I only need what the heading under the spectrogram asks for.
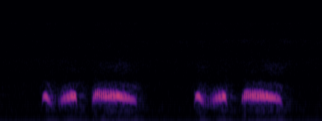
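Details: Wild spotted dove from a former corn garden near teak woodland, the area's dominant bird before being caught, repeating its soft coo-croo-crooo twice: paired short rising notes followed by a sustained, gently falling note.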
